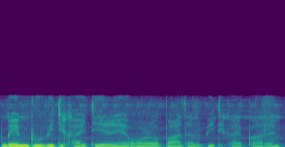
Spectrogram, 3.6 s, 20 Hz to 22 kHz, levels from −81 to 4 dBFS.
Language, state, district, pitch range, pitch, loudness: Hindi, Arunachal Pradesh, Lower Dibang Valley, 160-180 Hz, 165 Hz, -18 LUFS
